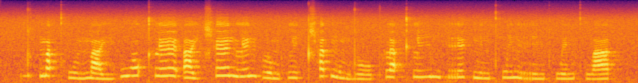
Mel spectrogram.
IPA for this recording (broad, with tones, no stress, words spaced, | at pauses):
do˥˩k̚ma˥˩ʔkʰwu˩˦nma˨˩j | wɔ˥˩ʔkʰlɛː˥˩ ʔa˨˩jt͡ɕʰɛː˥˩nle˥˩nplo˨˩m kli˨˩t̚ t͡ɕʰa˦˥t̚ŋo˨˩m doː˩˦pʰla˥˩ʔ kʰliː˥˩mkreː˥˩k̚ni˧n kʰwi˥˩nri˧nkʰwe˦˥nkʰwa˦˥t̚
